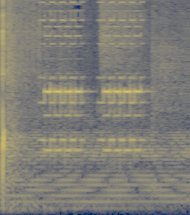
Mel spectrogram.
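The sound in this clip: A telephone rings in two trilling bursts of bright, buzzing tone, separated by a short gap and preceded by a brief click. No one speaks.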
